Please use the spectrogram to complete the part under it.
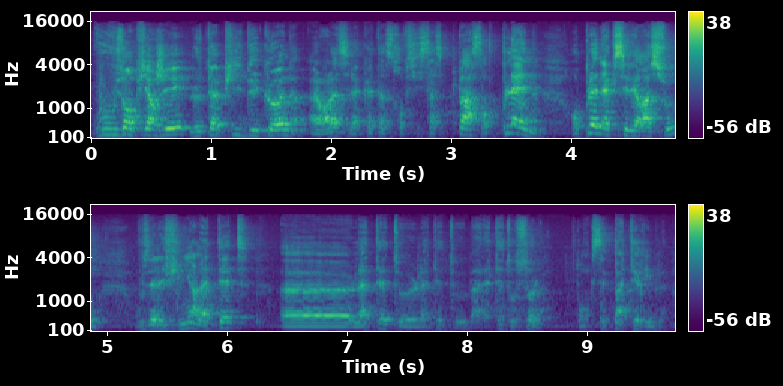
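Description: With a mid-range, expressive and brisk voice, a French man who vlogs about fitness describes a workout to camera. The talk is loose and hesitant, with many fillers and false starts, and he seems a little tired. He sits far from the mic in a room with a lot of echo.

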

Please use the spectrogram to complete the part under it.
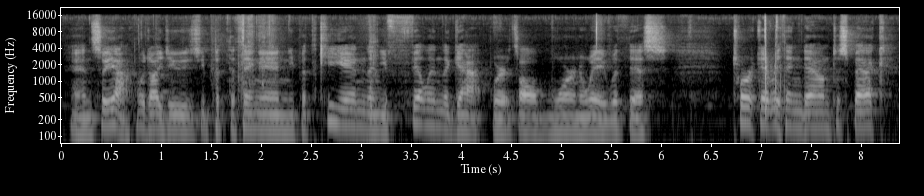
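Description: Medium in pitch and dark in tone, this man's voice carries a scratch from smoke. Filming with a handheld phone in his garage, the home mechanic vlogger casually talks through a car repair, rambling with fillers as he handles the parts.

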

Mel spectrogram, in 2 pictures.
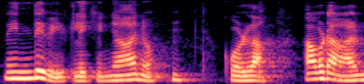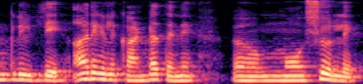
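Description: A woman's voice: lowish voice, fairly quick, darkish tone, close to an everyday voice. A woman voicing a sensible young woman who defends herself with patient reasoning. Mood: defensive.

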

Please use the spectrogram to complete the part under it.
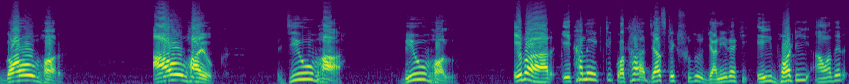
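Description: A man gives a pronunciation lesson in a high voice that rises and falls with lively expression. He explains patiently, asking questions and answering them himself. The sound is close and dry, with no room around it. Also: dry recording. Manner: patient, asks and answers his own questions. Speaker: Bengali pronunciation teacher.

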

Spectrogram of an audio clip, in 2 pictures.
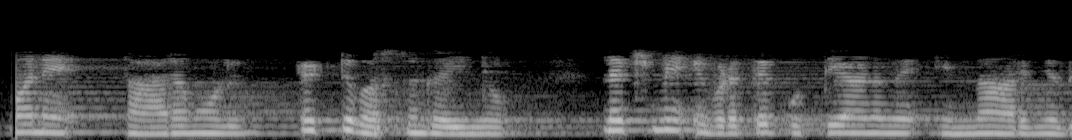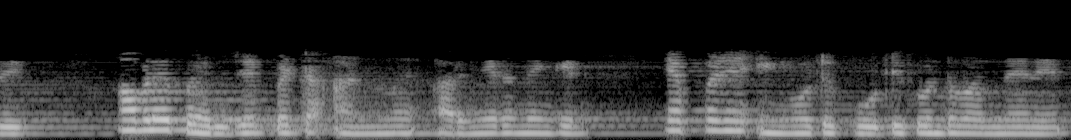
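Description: A man voicing a gentle old grandfather. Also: sits high, normal speed, natural voice. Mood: anxious. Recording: tinny phone-like sound with long reverb.

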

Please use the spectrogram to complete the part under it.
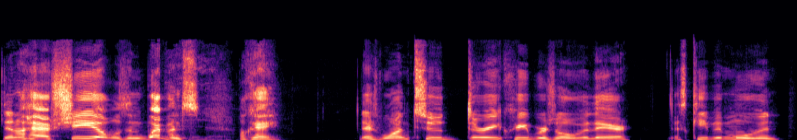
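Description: Excitable woman gamer yelling at monsters. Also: medium pitch, normal speed, no room sound. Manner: loud, excitable, yelps and swears at enemies; talks to the game creatures and her viewers. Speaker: gaming channel host. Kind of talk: casual gameplay commentary.

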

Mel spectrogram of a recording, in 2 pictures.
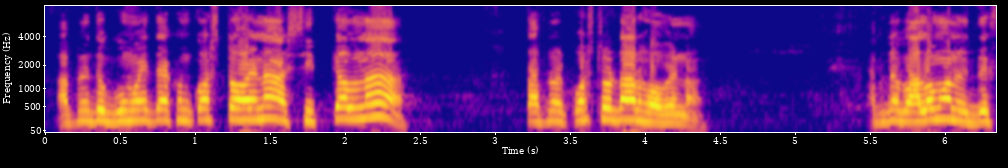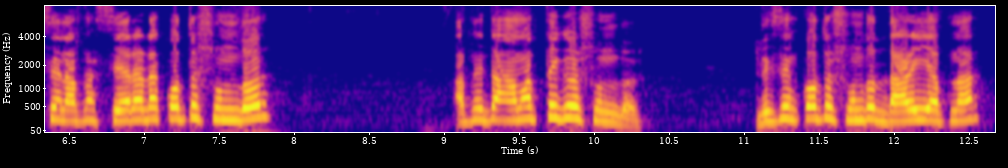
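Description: A man with a Bangladeshi Bengali accent and a high voice speaks softly and coaxingly, repeating each request with patience. The sound is dry and close. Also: no echo. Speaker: street outreach volunteer. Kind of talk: coaxing street talk. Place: outdoors on a city street.

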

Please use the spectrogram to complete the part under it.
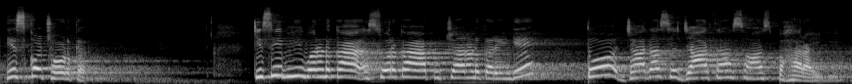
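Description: High-voiced woman teaching in an echoey room. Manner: repetitive, asks and answers own questions; drawn-out demonstration vowel sounds. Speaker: Hindi grammar teacher. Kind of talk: classroom-style lesson.

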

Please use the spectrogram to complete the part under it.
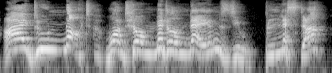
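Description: A man voicing a huge, bullying headmistress, bellowing with scornful, drawn-out menace in a storybook reading. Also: very high voice, expressive, bright, forceful tone, voice pushed up, full character voice. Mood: furious bellowing. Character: huge, bullying, furious tyrant headmistress, adult woman.

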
